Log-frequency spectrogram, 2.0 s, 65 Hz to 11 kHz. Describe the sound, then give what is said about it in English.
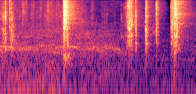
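Sharp MP5 submachine gun shots from a video game's burst-fire mode: a single crisp crack, then a quick cluster of several snappy shots in rapid succession, loud against a quiet background. “MP5 burst fire.”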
